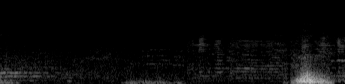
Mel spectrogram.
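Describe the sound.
A person briefly mimics a goat's bleat, a short loud nasal burst near the end after some quieter murmuring and background noise.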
